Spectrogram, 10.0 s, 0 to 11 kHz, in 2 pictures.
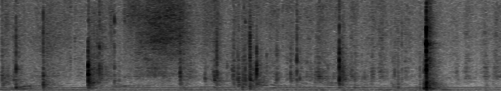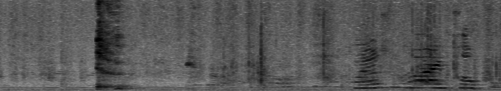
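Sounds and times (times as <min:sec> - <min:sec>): taps and clicks of colouring supplies: 0:04.2 - 0:04.4.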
